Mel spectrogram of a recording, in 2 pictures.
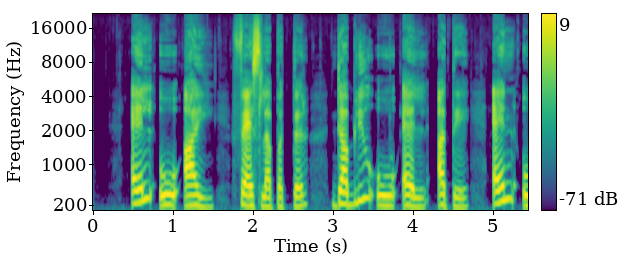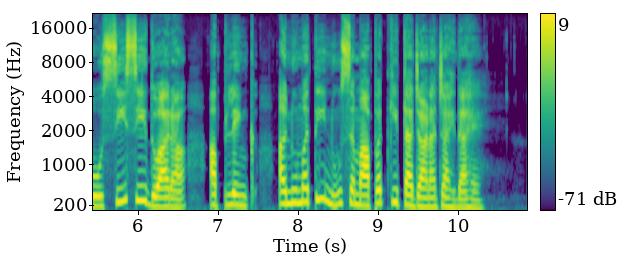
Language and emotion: Punjabi, neutral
